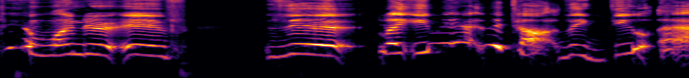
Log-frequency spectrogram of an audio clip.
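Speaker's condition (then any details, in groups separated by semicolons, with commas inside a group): Cerebral palsy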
